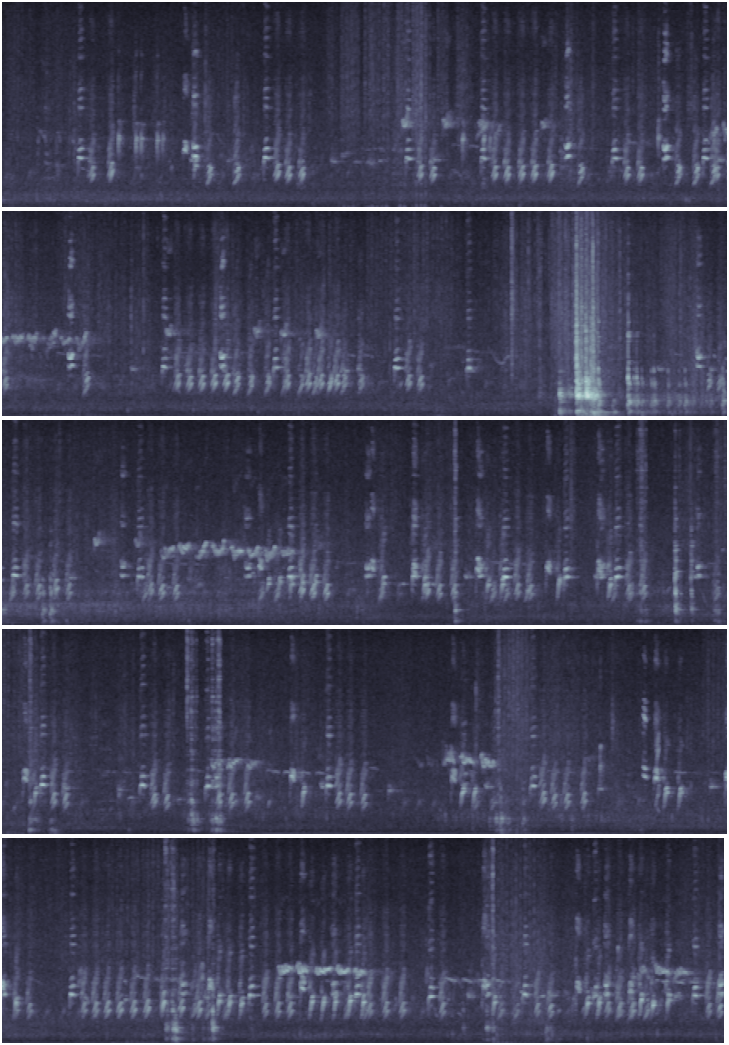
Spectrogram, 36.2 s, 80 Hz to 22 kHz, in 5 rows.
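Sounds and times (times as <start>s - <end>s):
birds at an amplified bird feeder in Burbage Valley UK: 0.0s - 36.2s.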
